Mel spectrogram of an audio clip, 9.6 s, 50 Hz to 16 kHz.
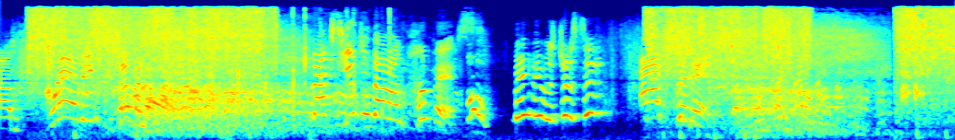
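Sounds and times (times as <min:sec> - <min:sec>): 
water spraying onto a light cord: 0:00.2 - 0:02.9, 0:06.4 - 0:09.5
laughter: 0:00.9 - 0:04.7, 0:07.2 - 0:08.9.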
